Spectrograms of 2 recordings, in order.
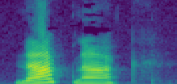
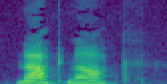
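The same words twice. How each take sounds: First: It is said a little bit louder. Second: It is said at a normal, softer volume.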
